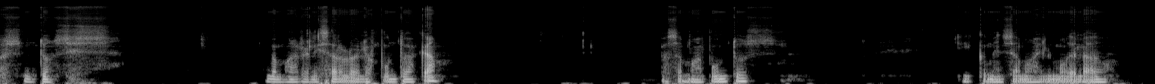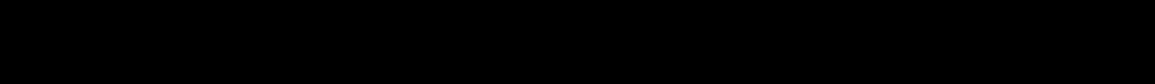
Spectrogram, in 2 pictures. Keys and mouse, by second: 0.2 F1, 1.3 F2, 8.3 5, 8.7 click, 10.0 click, 12.1 click, 12.8 click, 14.9 click, 15.9 click, 17.1 click, 17.8 click, 18.7 ctrl+click, 19.4 click, 20.3 ctrl+click, 20.9 click.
